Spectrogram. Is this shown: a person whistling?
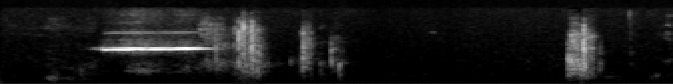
yes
